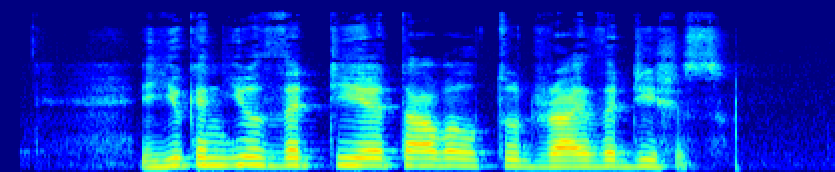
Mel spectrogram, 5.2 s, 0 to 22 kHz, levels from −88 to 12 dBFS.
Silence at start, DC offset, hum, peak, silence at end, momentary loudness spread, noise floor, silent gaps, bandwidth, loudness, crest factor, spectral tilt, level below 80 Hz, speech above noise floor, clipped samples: 0.9 s; under 0.1%; none; -6 dBFS; 0.7 s; 13 LU; -67 dBFS; none; 16 kHz; -25 LUFS; 20 dB; -6.5 dB/octave; -70 dBFS; 42 dB; under 0.1%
